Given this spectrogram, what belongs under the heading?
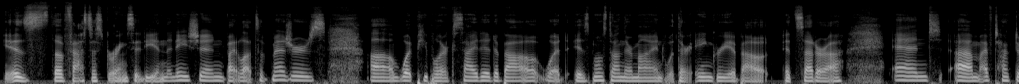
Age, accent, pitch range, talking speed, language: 30-49, American, 160-185 Hz, 200 wpm, English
